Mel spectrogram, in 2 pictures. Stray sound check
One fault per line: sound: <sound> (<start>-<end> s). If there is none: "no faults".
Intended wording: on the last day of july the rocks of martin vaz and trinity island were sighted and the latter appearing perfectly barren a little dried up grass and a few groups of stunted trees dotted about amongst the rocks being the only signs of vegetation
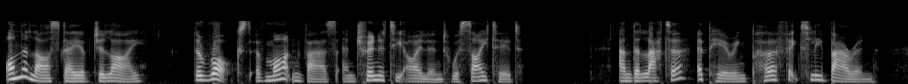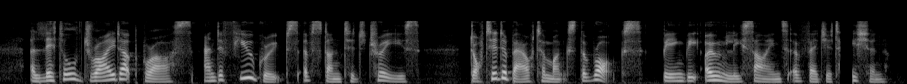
sound: dropout (17.5-17.6 s)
